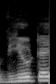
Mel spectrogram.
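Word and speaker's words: Vue: আরেকটা হচ্ছে ভিউ জেএস এটাকে অনেকে বু বলে তো ভিউটাই হচ্ছে মূলত ওদের অফিসিয়াল ডকুমেন্টেশনে ওরা বলেছে এটার নাম এটা উচ্চারণটা অনেকখানি কিসের মত ভিউ এর মতো এটা ভিউ জেএস ঠিক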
